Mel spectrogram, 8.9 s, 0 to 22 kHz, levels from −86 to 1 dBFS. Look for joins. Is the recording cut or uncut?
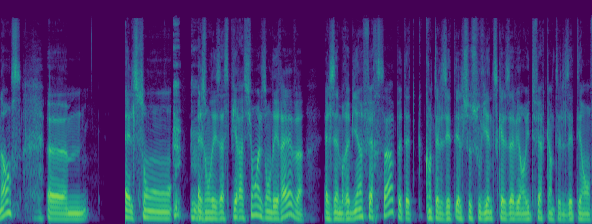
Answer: uncut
